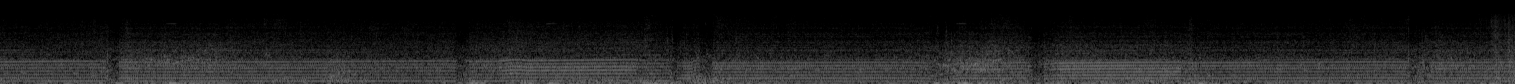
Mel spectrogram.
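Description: A car engine roars at high revs, dropping briefly with each gear change.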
